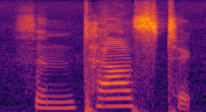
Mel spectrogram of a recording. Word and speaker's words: fantastic: Fantastic. Fantastic. Here, the second syllable is accented. Fantastic.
